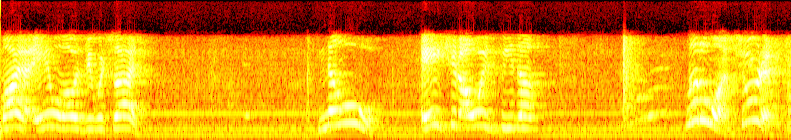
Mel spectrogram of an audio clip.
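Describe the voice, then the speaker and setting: A man is speaking in a recording with noticeable background noise. Audible room echo surrounds his voice. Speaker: math teacher. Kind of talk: classroom lesson. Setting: classroom with students.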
